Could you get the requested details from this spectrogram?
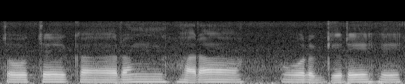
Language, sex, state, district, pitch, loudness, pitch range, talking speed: Hindi, male, Chhattisgarh, Bilaspur, 110 Hz, -15 LUFS, 110-115 Hz, 105 wpm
